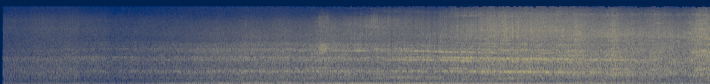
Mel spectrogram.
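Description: A huge CSX freight train hauled by four locomotives rolls past close by, a loud continuous rumble of wheels and clattering cars that builds and stays heavy throughout.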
